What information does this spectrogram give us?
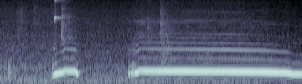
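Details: Kept puter pelung dove gives a short upturned hoot, then after a pause begins a long, unbroken, even coo lasting almost two seconds.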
